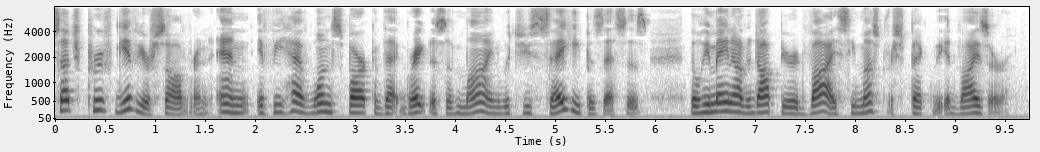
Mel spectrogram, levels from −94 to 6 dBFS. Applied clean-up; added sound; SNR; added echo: none; none; none; none.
